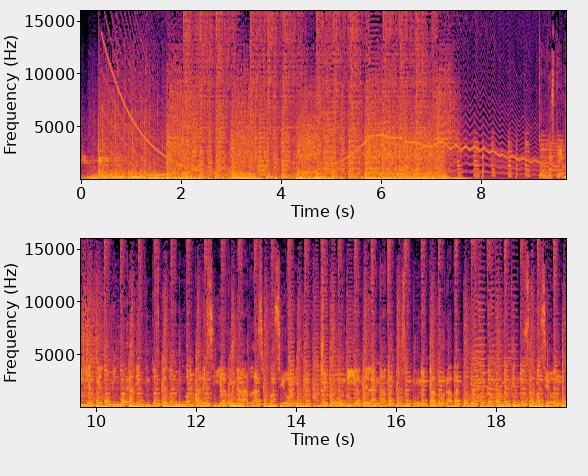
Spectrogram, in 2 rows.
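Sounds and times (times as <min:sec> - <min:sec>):
rock song intro played by full band: 0:00.0 - 0:19.3
wavering high tone: 0:00.2 - 0:02.2, 0:05.0 - 0:09.8
sliding, sweeping synth tones: 0:00.3 - 0:10.2
speech: 0:12.3 - 0:17.7.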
